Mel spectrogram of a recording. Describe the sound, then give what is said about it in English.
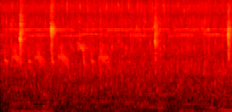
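A brook flows with a steady, soft babbling rush below Overtoun Bridge in a wooded ravine, and a few brief, high chirps from local birds up above sound faintly over the water. “Crossing Overtoun Bridge, dogs would also hear a cacophony of sounds the local birds up above, the leaves of the trees rustling, and the brook flowing below.”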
